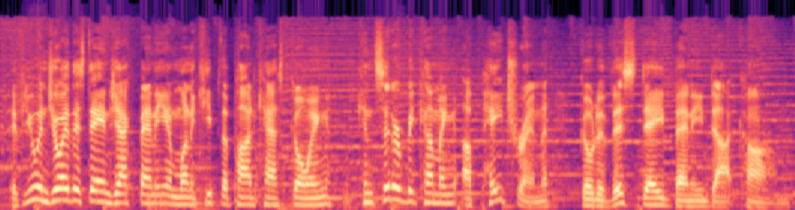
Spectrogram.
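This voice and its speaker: A man's voice: medium pitch, bright, forceful tone. A man hosting a podcast with scripted, explanatory narration. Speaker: podcast host.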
